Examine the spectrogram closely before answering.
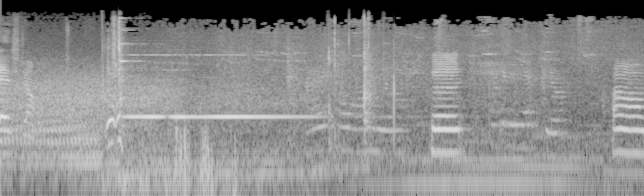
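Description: A young woman speaks close by in short bursts.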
